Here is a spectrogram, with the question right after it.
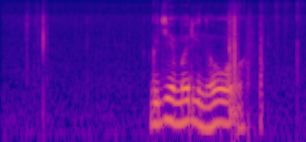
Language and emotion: Russian, neutral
